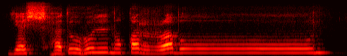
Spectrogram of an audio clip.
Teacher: یش شین پہ تفشی ہوگی، آواز پھیلے گی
